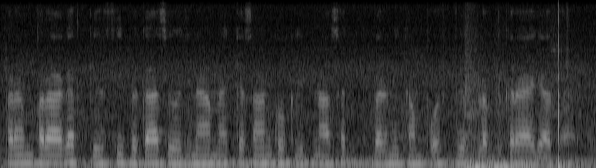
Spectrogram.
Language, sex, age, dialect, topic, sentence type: Hindi, male, 60-100, Awadhi Bundeli, agriculture, statement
